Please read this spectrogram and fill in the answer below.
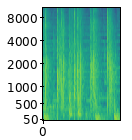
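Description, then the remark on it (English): A few sharp hand claps of appreciation for the last song of the Shanty Top 10, in a steady, evenly spaced rhythm, fairly loud, with some low murmuring in the background between them. “This deserves its own little hand clap, its own little appreciation.”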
